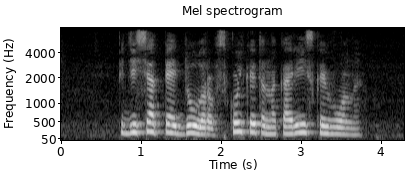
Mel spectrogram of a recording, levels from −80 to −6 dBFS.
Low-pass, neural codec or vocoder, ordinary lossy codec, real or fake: 7.2 kHz; none; MP3, 48 kbps; real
